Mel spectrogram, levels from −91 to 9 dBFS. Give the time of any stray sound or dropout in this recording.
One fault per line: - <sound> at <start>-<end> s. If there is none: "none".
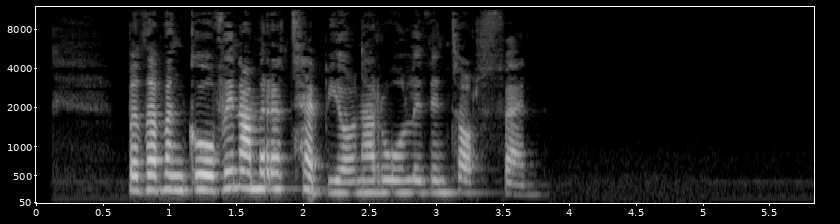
none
